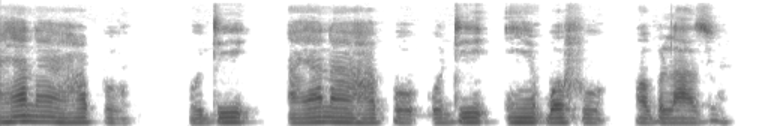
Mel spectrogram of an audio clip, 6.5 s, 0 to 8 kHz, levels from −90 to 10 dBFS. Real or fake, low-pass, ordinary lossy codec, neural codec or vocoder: real; 7.2 kHz; none; none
